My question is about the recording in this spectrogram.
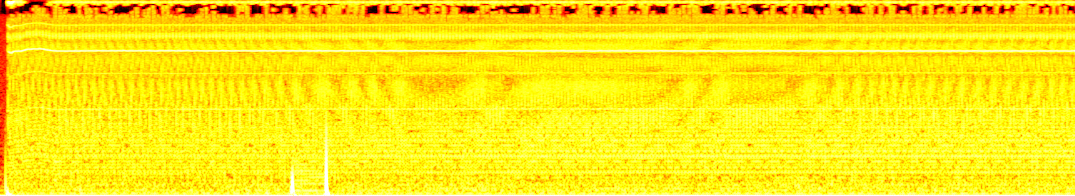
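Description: Audio dropout on an old videotape: a steady hiss with a thin, high-pitched steady whine and no program sound, broken by two small clicks about three seconds in.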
